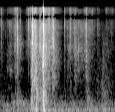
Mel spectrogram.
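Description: Oracle cards being handled and drawn: a few soft card clicks and slides, the sharpest a little under a second in.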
